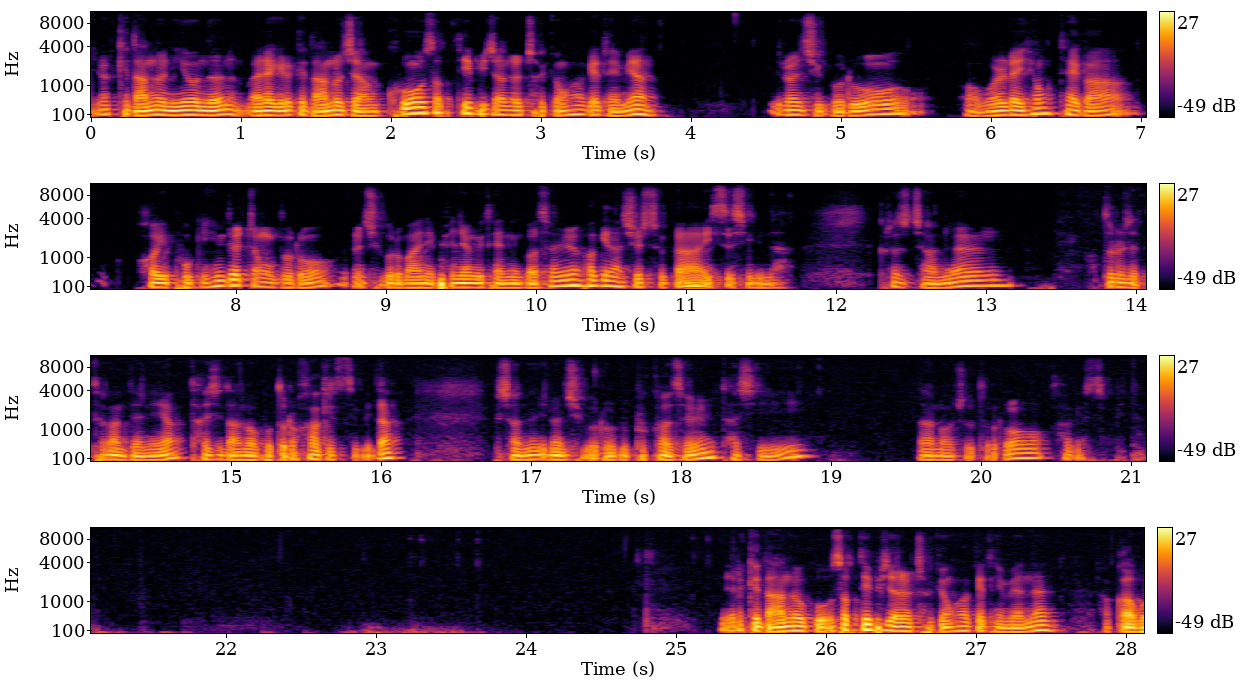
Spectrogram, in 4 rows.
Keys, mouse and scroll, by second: 1.0 ctrl+z, 2.3-3.8 drag, 4.2-5.4 middle drag, 5.7-7.0 scroll up 3, 6.2 middle click, 7.4 shift+middle click, 8.0 middle click, 11.6 click, 13.4 ctrl+shift+z, 13.4 Tab, 14.2 Tab, 14.5 Tab, 16.3 ctrl+r, 20.8 Tab, 21.1 Tab, 21.6 ctrl+r, 25.1-26.4 drag, 27.1 middle click, 27.7 Tab.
